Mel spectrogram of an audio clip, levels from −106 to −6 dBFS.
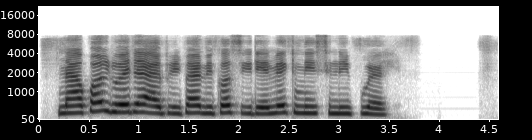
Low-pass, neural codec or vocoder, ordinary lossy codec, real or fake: none; codec, 16 kHz, 1 kbps, FunCodec, trained on Chinese and English, 50 frames a second; none; fake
